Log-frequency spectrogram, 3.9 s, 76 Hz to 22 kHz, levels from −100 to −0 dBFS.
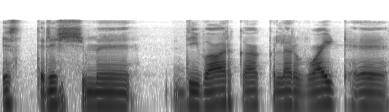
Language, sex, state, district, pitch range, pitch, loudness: Hindi, male, Jharkhand, Palamu, 105-115 Hz, 110 Hz, -19 LUFS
